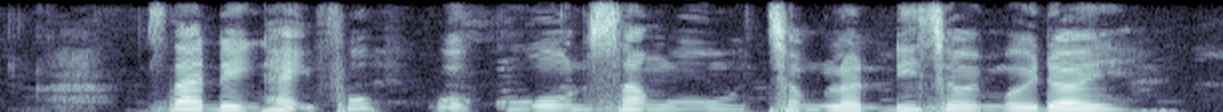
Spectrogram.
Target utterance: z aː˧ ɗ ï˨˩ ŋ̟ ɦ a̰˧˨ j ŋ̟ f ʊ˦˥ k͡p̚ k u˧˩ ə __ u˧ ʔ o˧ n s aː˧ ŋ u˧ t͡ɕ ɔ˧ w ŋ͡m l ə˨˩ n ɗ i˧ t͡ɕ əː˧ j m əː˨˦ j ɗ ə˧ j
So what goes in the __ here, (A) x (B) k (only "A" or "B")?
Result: B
